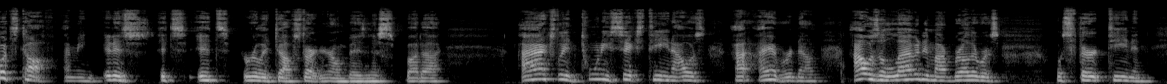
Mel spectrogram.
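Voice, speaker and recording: A man in his twenties from Iowa with a raspy voice, answering interview questions in a halting, casual way with many fillers. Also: high-pitched, fairly bright tone. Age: 20s. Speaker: guest, young cattle breeder.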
